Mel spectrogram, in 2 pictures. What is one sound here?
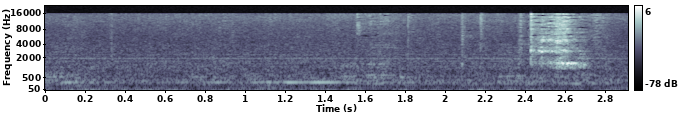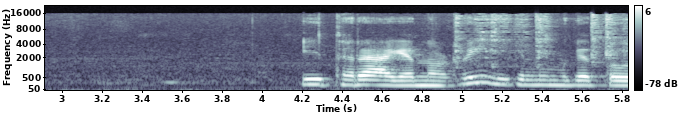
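A metal spatula scrapes lightly against a hot pan.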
